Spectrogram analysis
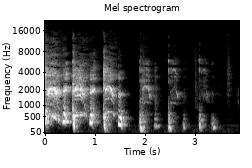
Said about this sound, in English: You can edit out that cough.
